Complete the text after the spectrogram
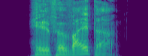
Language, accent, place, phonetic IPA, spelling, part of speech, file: German, Germany, Berlin, [ˌhɛlfə ˈvaɪ̯tɐ], helfe weiter, verb, De-helfe weiter.ogg
- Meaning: inflection of weiterhelfen: 1. first-person singular present 2. first/third-person singular subjunctive I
